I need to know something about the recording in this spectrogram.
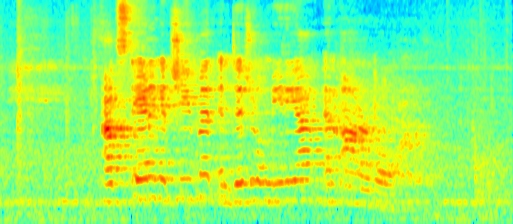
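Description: A voice announces through a loudspeaker in a large echoing hall.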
